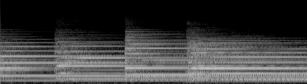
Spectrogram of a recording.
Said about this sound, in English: For example, the famous Big Ben clock at the Houses of Parliament in London plays a pre-programmed sequence of notes every quarter hour, known as the Westminster Chimes.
